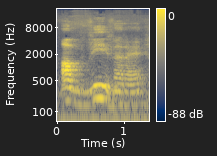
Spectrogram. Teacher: you need to do a double V, which is that labial, dental, voiced fricative for you voice teachers out there.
